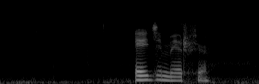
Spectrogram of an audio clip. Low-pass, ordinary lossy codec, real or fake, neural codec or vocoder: 7.2 kHz; none; fake; codec, 16 kHz, 0.8 kbps, ZipCodec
